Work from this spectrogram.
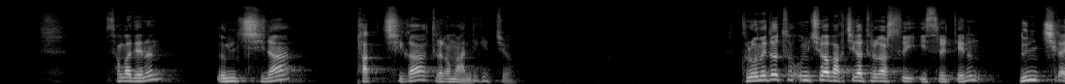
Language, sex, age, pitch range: Korean, male, 40-59, 125-180 Hz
